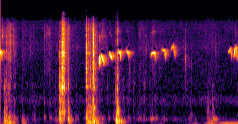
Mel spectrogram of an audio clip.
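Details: Light Sussex chicks, eight, one day old, are in a cardboard box and busy pecking. A short string of high, falling peeps sits among heavy knocks and rustling against the box.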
